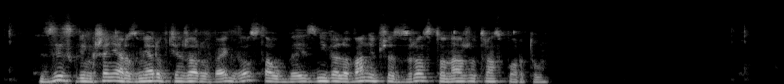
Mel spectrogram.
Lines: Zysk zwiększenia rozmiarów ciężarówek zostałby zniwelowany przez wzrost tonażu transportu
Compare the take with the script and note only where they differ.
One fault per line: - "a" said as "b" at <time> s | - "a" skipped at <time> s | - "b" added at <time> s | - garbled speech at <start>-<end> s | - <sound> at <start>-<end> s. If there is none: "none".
none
